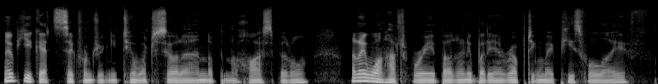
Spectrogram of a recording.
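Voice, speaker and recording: A man's voice: on the low side, fast talker, mellow, dry recording, clean studio sound. A man reading visual novel text aloud as a streamer, with wry, offhand asides. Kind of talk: reading game text aloud with casual commentary. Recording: game music behind the voice. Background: video game music.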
